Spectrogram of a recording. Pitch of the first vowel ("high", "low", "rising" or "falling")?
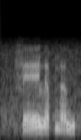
rising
